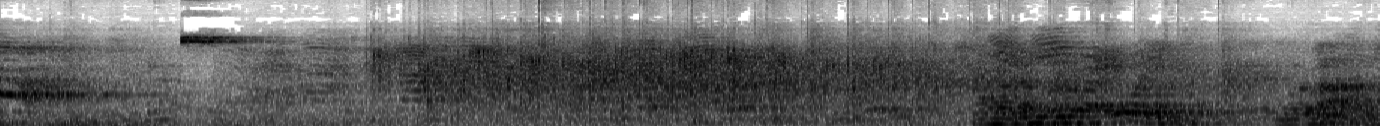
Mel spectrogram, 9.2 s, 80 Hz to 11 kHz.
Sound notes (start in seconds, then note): 1.2 whistle blows; 2.4 clapping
